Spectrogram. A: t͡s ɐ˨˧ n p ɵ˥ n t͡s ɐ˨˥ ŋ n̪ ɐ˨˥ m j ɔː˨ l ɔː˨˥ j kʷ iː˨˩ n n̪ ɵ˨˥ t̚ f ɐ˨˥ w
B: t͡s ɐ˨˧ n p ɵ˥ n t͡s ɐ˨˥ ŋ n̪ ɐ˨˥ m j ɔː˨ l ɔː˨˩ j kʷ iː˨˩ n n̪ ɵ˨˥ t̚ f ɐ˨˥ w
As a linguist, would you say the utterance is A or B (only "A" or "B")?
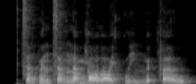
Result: A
